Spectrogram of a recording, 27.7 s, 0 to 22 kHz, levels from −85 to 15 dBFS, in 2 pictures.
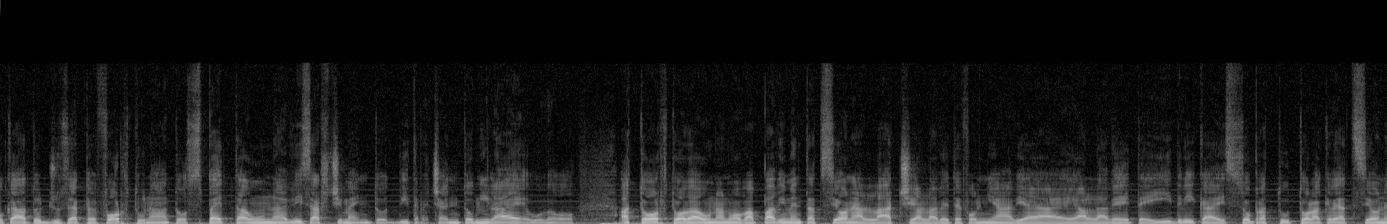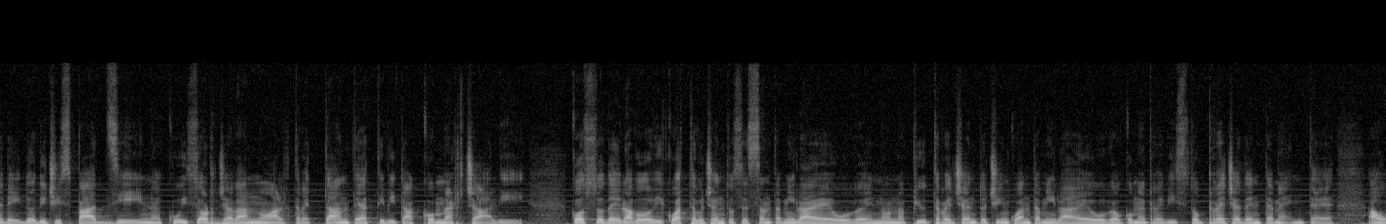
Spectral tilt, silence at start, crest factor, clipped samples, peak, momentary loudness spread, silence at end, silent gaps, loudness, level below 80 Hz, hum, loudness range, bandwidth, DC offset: -7.5 dB/octave; 0 s; 18 dB; under 0.1%; -2 dBFS; 8 LU; 0 s; none; -19 LUFS; -42 dBFS; none; 4 LU; 15 kHz; under 0.1%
